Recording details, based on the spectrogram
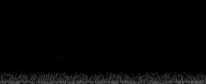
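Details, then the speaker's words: Circa-1980 Supreme ceiling fan with CEC spinner motor on solid-state variable speed control; soft steady low 60-cycle hum under quiet running, normal for these fans, not a mechanical fault. "so it looks uh looks pretty nice a little bit of a 60 Cycle hung it's par for the course though"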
